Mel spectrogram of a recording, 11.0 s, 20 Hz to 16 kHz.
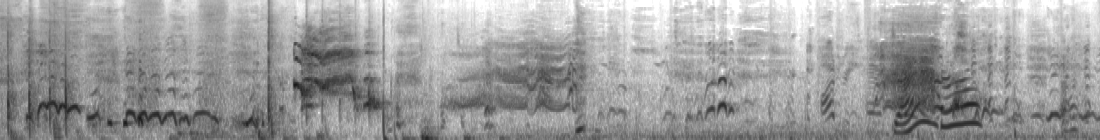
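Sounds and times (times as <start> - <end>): children shrieking and laughing: 0.0 - 11.0.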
